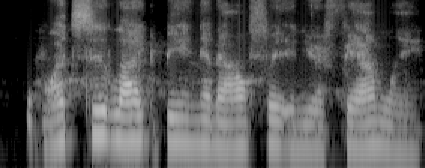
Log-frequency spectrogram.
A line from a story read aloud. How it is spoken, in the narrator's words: Styles asked quietly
